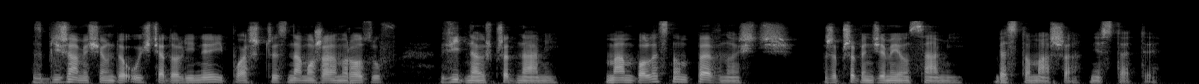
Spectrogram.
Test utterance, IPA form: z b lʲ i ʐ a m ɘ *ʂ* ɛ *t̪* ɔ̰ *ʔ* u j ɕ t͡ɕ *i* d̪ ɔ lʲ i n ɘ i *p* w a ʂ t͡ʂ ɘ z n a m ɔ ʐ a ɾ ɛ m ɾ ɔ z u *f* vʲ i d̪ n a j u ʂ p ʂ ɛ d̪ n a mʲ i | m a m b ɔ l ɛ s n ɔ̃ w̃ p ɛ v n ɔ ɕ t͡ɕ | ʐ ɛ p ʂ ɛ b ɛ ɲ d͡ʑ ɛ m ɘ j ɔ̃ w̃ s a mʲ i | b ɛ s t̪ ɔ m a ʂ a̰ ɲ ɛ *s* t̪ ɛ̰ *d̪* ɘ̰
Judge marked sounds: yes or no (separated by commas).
no, no, yes, no, yes, yes, yes, no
